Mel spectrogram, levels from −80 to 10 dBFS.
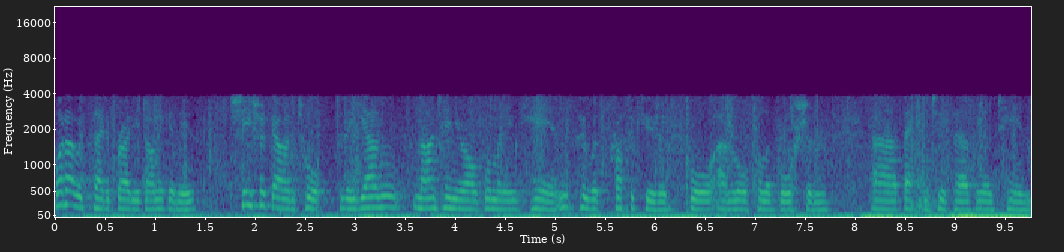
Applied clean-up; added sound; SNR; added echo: none; Livestock, farm animals, working animals; -2 dB; none.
